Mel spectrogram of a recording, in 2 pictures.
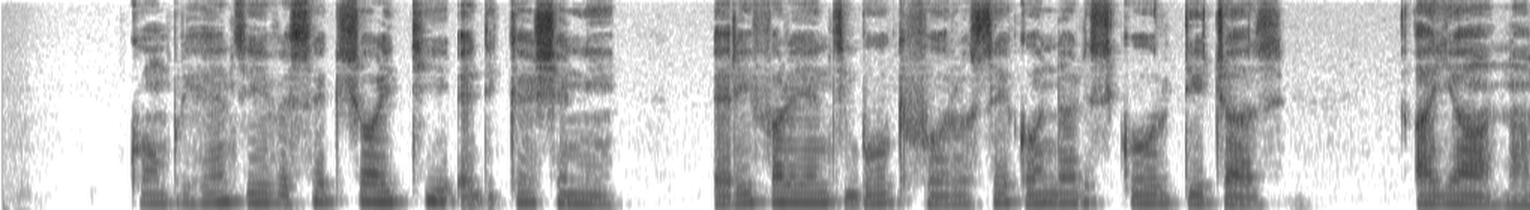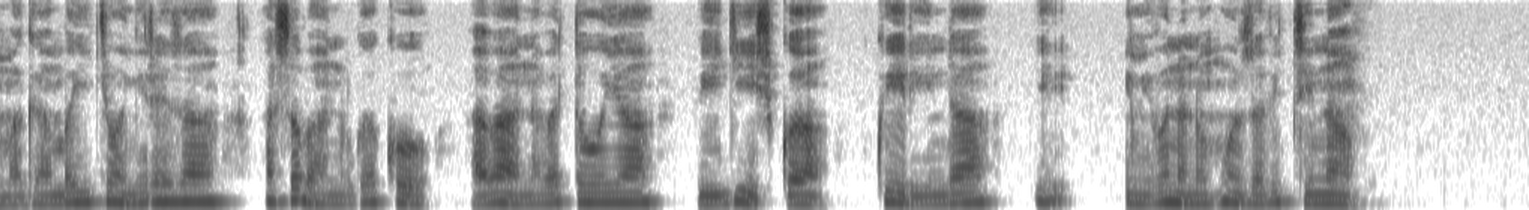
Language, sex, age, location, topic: Kinyarwanda, female, 18-24, Huye, health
